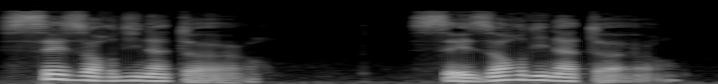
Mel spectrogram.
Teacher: you should make the liaison between s and o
